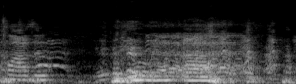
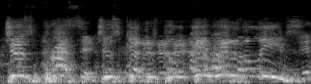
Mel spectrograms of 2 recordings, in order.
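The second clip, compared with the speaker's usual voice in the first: high, strained comic yell; exasperated pleading; 9 semitones higher, slower than usual. Acted. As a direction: plead as if over a noisy machine. Exasperated plea to the landscaping guy.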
